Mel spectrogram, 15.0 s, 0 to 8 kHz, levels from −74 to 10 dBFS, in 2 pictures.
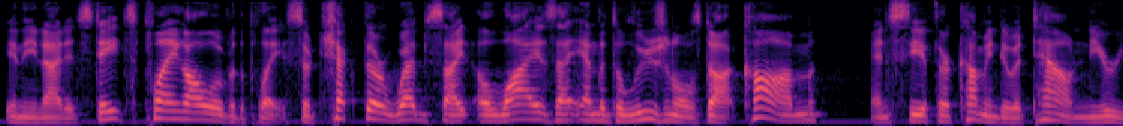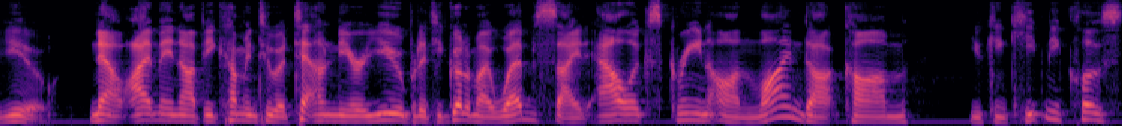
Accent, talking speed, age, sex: American, 195 wpm, 40-59, male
